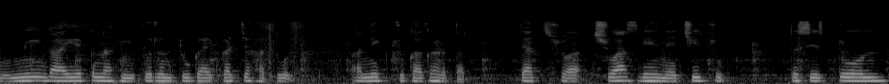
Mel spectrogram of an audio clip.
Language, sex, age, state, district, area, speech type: Marathi, female, 60+, Maharashtra, Osmanabad, rural, spontaneous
